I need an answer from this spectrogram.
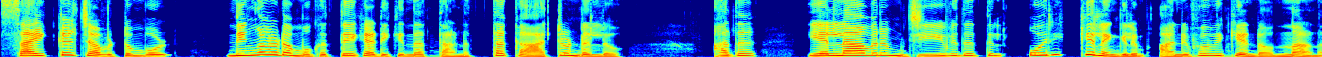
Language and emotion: Malayalam, happy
